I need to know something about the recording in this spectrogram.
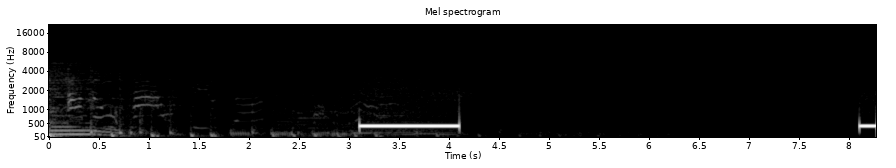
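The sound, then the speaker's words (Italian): A telephone ringback tone as someone calls a person back: after a few seconds of voices, a loud steady beep sounds for about a second, followed by a long silent gap before the tone starts again. “Richiamalo un po' questo.”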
